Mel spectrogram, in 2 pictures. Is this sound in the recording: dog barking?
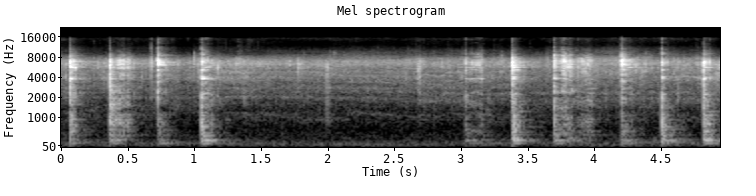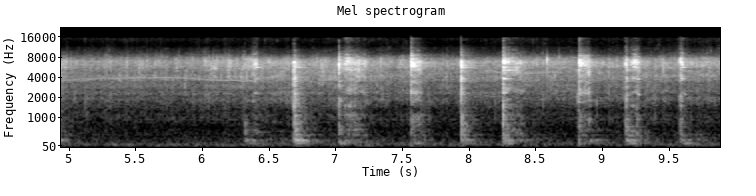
no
